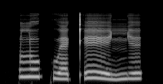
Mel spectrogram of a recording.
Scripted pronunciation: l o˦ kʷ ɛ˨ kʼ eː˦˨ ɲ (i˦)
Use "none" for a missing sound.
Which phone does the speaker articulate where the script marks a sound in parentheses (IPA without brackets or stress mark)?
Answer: ɪ˦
